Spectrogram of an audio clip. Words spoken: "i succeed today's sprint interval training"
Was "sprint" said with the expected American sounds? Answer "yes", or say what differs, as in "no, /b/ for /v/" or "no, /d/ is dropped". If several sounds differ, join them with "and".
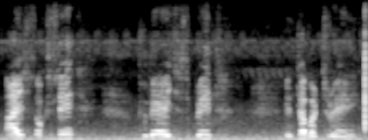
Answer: yes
